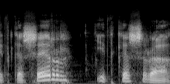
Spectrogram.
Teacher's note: Давайте по аналогии с этим я скажу «иткашру», это они позвонили. Здесь мы слышим «иткашер», «иткашра», сокращается гласный звук.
